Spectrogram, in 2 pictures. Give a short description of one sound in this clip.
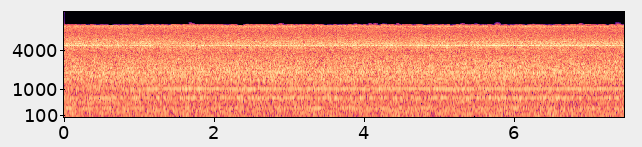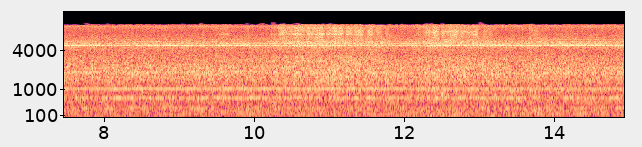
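A machine hums steadily with a whining tone.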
